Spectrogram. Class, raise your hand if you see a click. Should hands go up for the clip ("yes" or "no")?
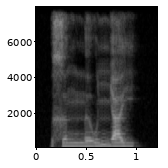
no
